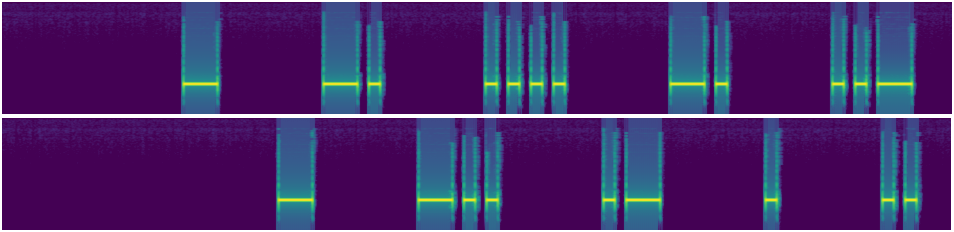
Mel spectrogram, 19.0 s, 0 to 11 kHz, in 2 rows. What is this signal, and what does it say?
Morse code, heard as a keyed tone, about 10 wpm, spaced as for 6 wpm, 800 Hz. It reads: TNHNU TDAEI
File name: LEZIONI / 2 UHDN / 2 UHDN ws 10wpm 2044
